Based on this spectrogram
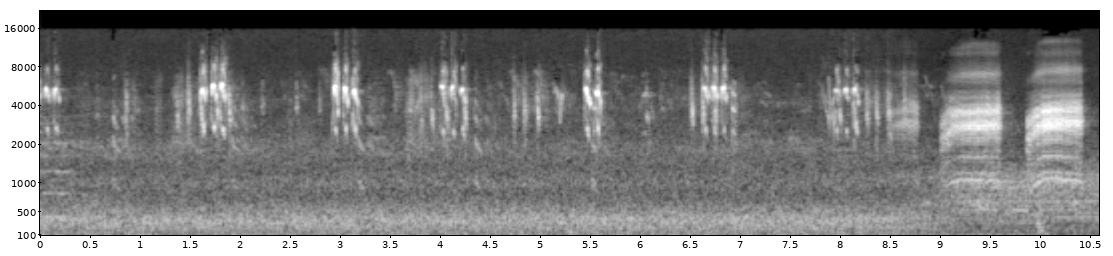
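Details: A male great grey shrike (Lanius excubitor) sings short, high chirping phrases about once a second, then gives two harsh, grating alarm calls; faint background hiss.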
